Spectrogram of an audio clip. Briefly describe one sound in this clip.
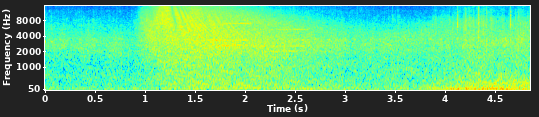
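A magical shimmering whoosh sweeps down and fades.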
